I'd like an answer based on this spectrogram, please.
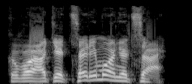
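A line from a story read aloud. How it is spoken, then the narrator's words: Barked roar. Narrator (Russian): Рявкнул Торин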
